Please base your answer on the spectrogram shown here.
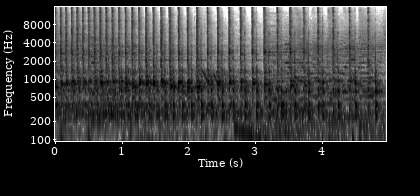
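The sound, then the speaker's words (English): A big prize wheel spinning on a game show: a rapid, regular train of loud mechanical clicks that gradually spread apart as the wheel slows toward a stop. “So let's do that first. Here we go. It's a big spin. No whammies, no whammies.”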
